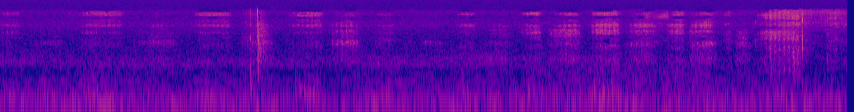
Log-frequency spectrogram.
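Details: Tortoiseshell cat wanting to be petted, purring steadily at close range in a small room; a continuous low rumble fills the whole recording with a few faint clicks and rustles over it.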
